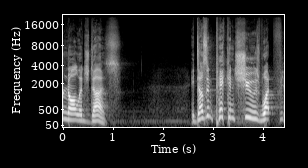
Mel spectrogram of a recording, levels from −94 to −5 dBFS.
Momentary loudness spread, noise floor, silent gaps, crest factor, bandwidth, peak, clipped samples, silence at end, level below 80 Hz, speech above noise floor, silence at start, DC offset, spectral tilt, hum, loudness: 15 LU; -66 dBFS; none; 18 dB; over 20 kHz; -2 dBFS; under 0.1%; 0 s; -64 dBFS; 49 dB; 0 s; under 0.1%; -3 dB/octave; none; -16 LUFS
